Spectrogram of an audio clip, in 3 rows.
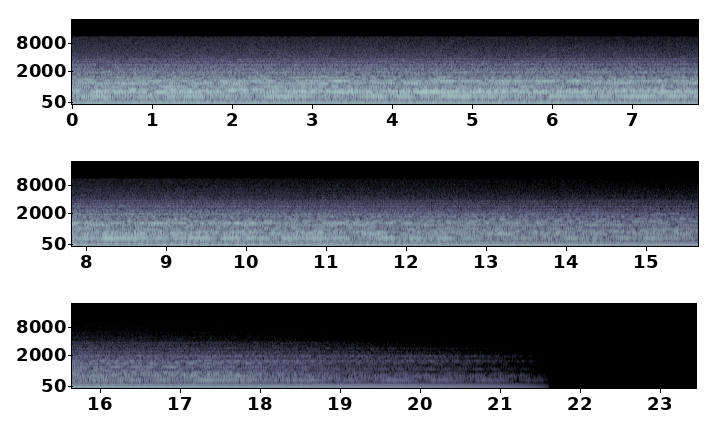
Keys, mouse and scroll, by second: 1.0 click, 1.8 g, 4.0 a, 4.2 a, 6.0 click, 6.8 middle click, 7.5-8.2 scroll up 1, 8.2-10.0 drag, 10.9-13.5 drag, 18.9 click, 21.2 a, 21.4 a.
